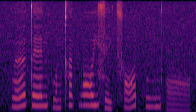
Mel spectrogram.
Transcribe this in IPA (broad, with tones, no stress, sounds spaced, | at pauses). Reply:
kʷ œː˨˥ t̪ ɛː˧ n kʷ ɐ˨ m kʰ ɐ˧ k̚ w ɔː˧ j s e˨˩ j t͡sʰ ɔː˨˥ t̚ kʷ iː˧ n k ɔː˨˩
